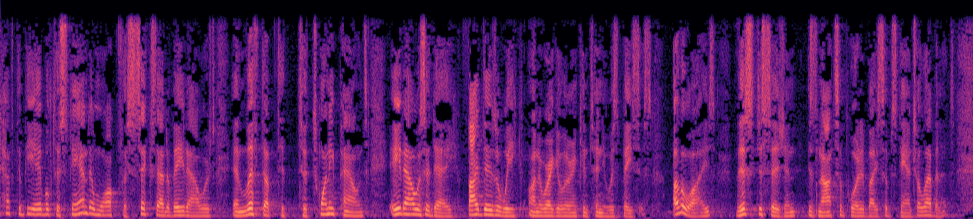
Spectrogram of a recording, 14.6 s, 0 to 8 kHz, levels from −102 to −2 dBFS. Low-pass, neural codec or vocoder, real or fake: 7.2 kHz; none; real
